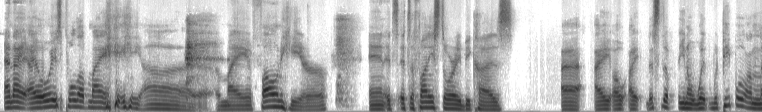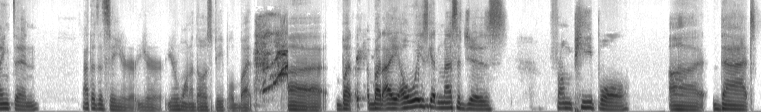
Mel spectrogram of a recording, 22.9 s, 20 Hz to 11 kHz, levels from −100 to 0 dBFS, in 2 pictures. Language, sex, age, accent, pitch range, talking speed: English, male, 30-49, American, 115-155 Hz, 140 wpm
